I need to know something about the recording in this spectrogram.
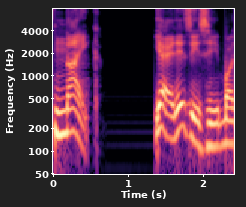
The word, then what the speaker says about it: Nike: Hey, I'll pronounce You know, it's Nike.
